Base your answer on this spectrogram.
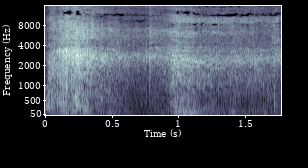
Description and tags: Laughing through your schnauzer.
